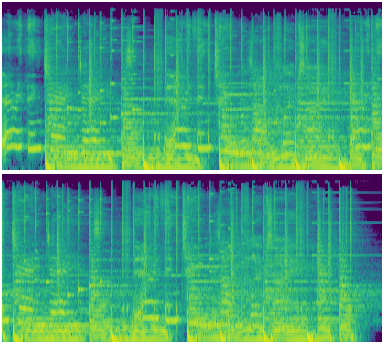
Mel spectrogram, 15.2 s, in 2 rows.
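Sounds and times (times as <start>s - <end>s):
trap beat: 0.9s - 14.8s.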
